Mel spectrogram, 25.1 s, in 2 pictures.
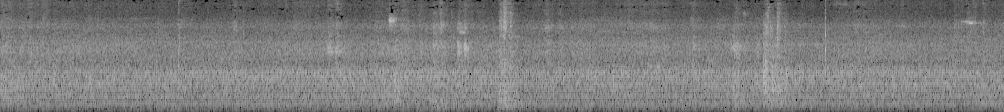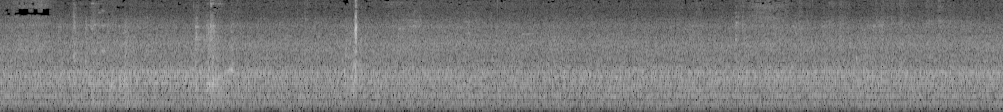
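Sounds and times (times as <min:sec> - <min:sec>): freight train rumbling past: 0:00.0 - 0:25.0
train clanks: 0:00.0 - 0:25.0
wheel squeals: 0:11.9 - 0:12.4.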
